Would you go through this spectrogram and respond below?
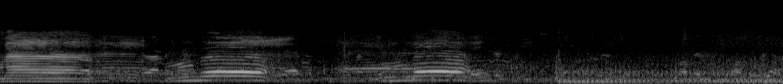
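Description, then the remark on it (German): Several loud, wavering sheep bleats follow one another, each a drawn-out quavering call, before giving way to a low, steady outdoor rumble; sheep on green pasture at the Institute for Organic Farming in Trenthorst, Schleswig-Holstein, Germany. “Schafe und Schweine stehen friedlich im Grünen.”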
